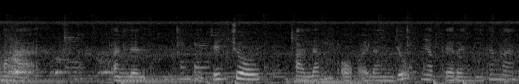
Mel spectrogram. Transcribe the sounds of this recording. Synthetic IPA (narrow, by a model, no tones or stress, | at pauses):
mɐŋa̰ | pɐnlɐl | mɐd͡ʒod͡ʒok̚ | ʔɐlamʔo̰kḛjlɐŋd͡ʒo̰kɲapɛɾohɪnd̪inɐman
